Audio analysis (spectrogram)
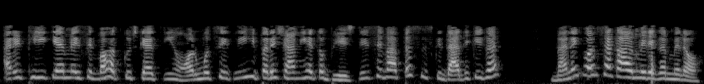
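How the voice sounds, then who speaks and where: A woman's voice: high-pitched, expressive, a little fast, highs cut off, pitched above the performer's own voice. A woman voicing a spiteful old village grandmother in a story, scolding and sarcastic. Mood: defensive, indignant.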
